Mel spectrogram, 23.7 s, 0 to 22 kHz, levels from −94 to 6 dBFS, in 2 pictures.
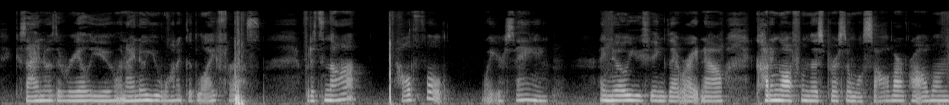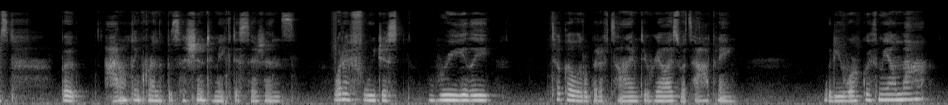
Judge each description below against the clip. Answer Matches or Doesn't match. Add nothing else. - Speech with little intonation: Matches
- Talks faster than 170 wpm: Matches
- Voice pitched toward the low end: Doesn't match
